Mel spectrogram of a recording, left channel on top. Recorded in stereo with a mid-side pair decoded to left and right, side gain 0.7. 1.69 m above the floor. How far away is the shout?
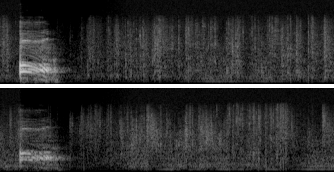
About 1.0 m.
